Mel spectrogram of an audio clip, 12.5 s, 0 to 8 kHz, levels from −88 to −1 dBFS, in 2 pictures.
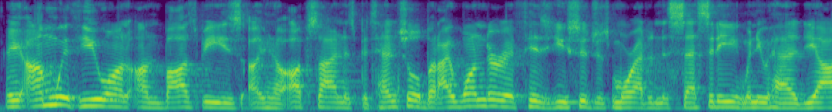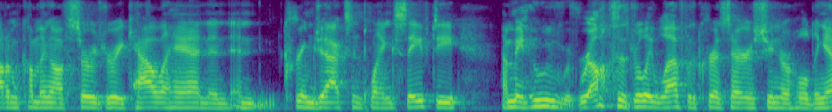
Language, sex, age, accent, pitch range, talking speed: English, male, 20-39, American, 135-165 Hz, 240 wpm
